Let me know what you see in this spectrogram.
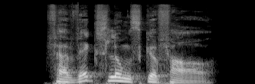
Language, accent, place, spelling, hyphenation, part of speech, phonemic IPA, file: German, Germany, Berlin, Verwechslungsgefahr, Ver‧wechs‧lungs‧ge‧fahr, noun, /fɛʁˈvɛkslʊŋsɡəˌfaːɐ̯/, De-Verwechslungsgefahr.ogg
- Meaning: danger of confusion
